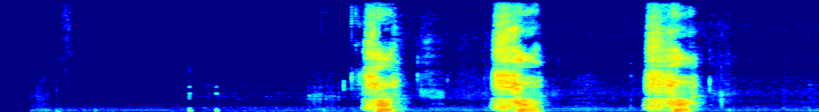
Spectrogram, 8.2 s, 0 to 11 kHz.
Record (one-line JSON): {"exhalation_length": "8.2 s", "exhalation_amplitude": 8293, "exhalation_signal_mean_std_ratio": 0.3, "survey_phase": "beta (2021-08-13 to 2022-03-07)", "age": "45-64", "gender": "Male", "wearing_mask": "No", "symptom_none": true, "smoker_status": "Ex-smoker", "respiratory_condition_asthma": false, "respiratory_condition_other": false, "recruitment_source": "REACT", "submission_delay": "1 day", "covid_test_result": "Negative", "covid_test_method": "RT-qPCR"}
